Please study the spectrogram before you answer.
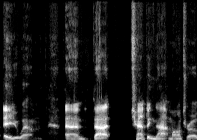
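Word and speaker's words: Aum: Um when you do and it's it's three syllables a U m. So it starts with a.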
